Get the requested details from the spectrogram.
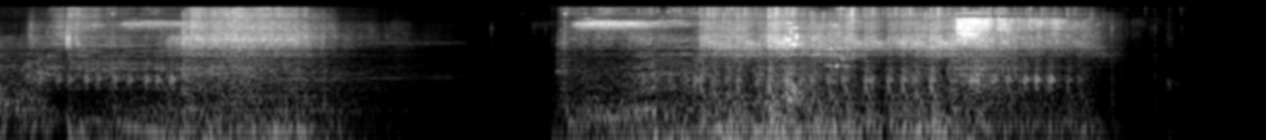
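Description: Rapid punches thud and crackle in a fast barrage.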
